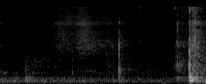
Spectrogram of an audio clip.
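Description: Scissors snip at a box's plastic wrapping.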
